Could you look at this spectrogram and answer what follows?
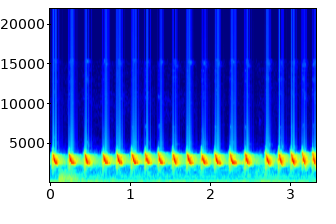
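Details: Pied triller giving a continuous, steady series of loud, clipped high notes, roughly six per second, unbroken for over three seconds, with a brief low rustle at the start.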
